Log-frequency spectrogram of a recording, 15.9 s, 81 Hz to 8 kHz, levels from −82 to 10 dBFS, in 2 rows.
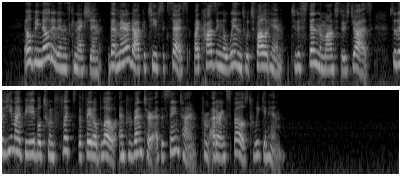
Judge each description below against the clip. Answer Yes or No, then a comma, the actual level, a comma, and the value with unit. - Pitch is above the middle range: Yes, high, 230 Hz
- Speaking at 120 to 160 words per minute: No, average, 175 wpm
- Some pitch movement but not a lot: Yes, average, 3.7 semitones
